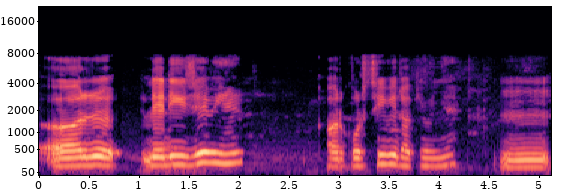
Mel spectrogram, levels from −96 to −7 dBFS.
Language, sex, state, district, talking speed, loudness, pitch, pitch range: Hindi, male, Andhra Pradesh, Anantapur, 130 wpm, -24 LUFS, 170 Hz, 150-200 Hz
